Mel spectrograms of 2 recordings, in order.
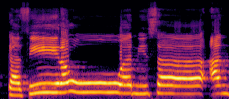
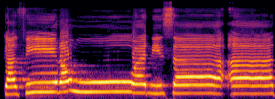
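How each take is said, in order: First: The last word ends in an n sound. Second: The last word ends in a long vowel. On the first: The speaker calls it wrong. "Tidak boleh dibaca" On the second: The speaker calls it right. "cara bacanya seperti mat asli"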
